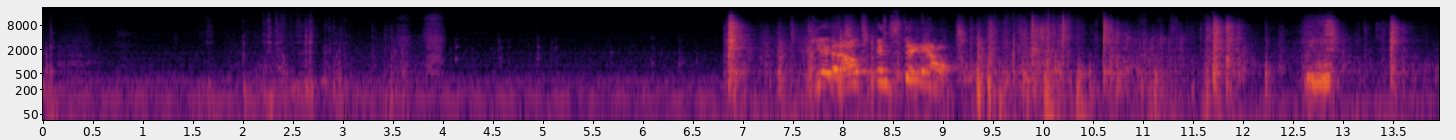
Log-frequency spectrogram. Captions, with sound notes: Get out and stay out! [thudding] [Duke blows raspberry]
